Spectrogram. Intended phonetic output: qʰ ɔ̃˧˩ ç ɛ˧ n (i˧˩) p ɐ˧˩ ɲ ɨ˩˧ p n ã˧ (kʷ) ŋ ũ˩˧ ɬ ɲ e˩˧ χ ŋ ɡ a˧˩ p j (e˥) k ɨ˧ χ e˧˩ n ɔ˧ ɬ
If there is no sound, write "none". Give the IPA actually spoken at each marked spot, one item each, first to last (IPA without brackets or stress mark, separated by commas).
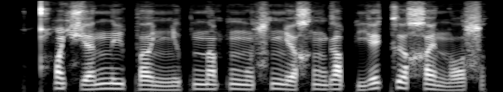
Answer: i˧˩, p, e˥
